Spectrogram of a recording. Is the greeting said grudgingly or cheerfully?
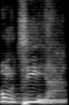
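cheerfully. It is said warmly and cheerfully.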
